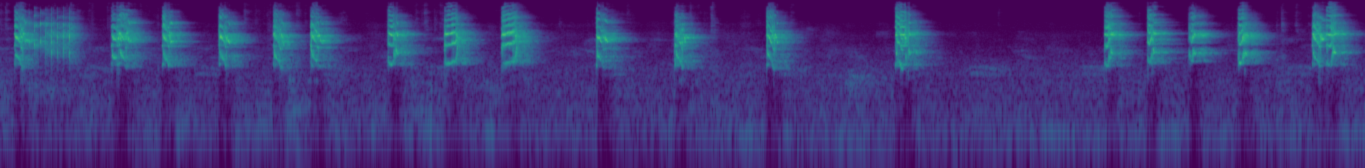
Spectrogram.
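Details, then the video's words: Breeding pair of lovebirds keeping up a steady series of harsh, high chirps, roughly two per second, pausing briefly before a fresh quick run of calls. "Amazing Lovebirds Chirping Sounds | breeding pair"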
